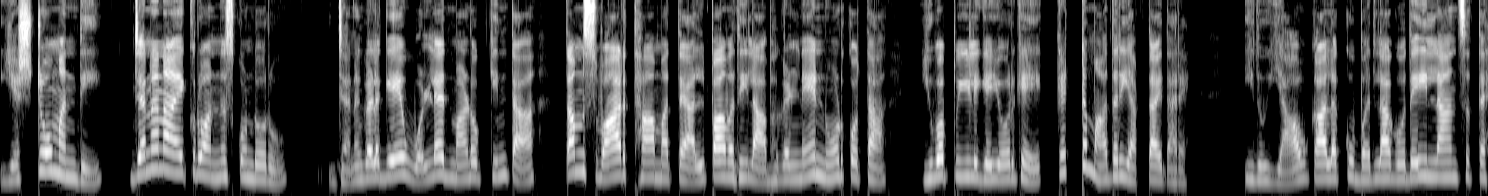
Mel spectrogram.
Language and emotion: Kannada, disgusted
